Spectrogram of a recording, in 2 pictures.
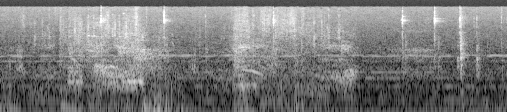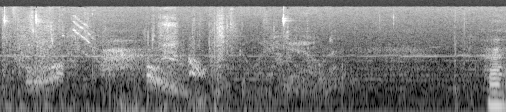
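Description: Game combat sounds with blasts and zaps ring out.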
